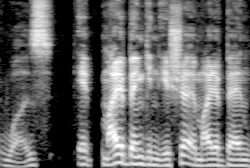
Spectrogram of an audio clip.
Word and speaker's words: Ganesha: a painting of it's Ganisha with the uh elephant head, right? Yeah. Ganesha. Yeah, Ganesha. Thank you. I just wanted to make the pronunciation correct.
